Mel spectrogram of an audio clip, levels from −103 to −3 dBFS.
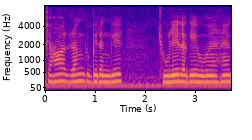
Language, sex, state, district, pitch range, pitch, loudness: Hindi, female, Bihar, East Champaran, 190-200 Hz, 195 Hz, -33 LUFS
